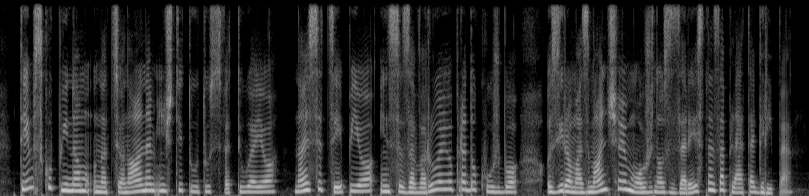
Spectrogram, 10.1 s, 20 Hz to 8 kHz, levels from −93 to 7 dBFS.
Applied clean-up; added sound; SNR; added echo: none; none; none; none.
